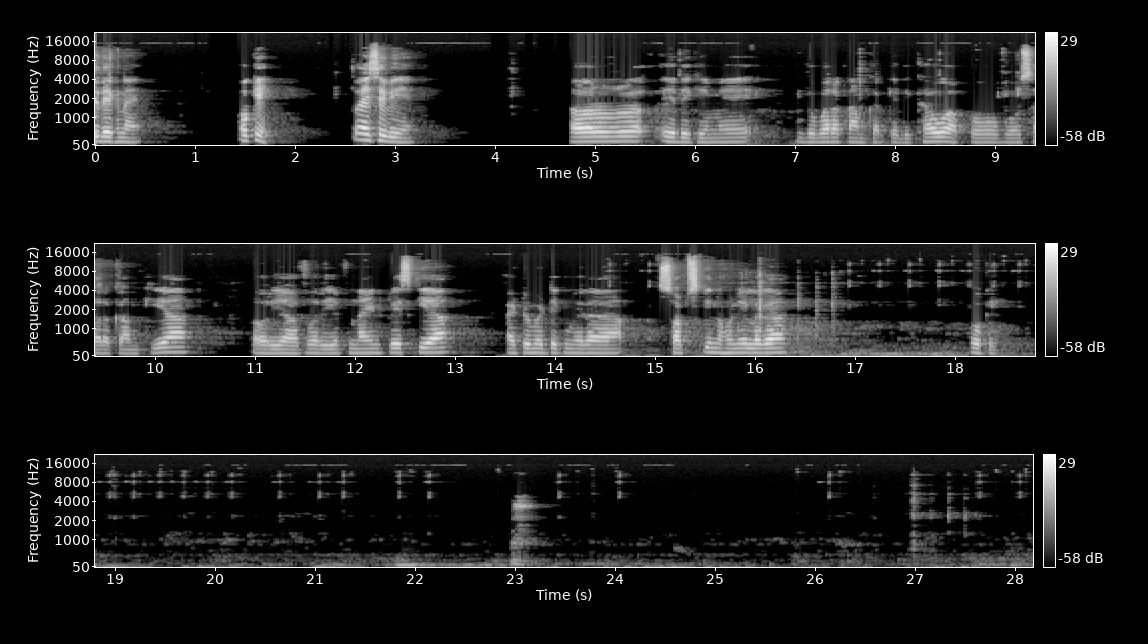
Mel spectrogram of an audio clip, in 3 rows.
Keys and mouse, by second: 2.3 ctrl+d, 5.3 m, 5.7 click, 7.3 ctrl+t, 8.3 shift+click, 9.1 Return, 9.6 ctrl+shift+e, 11.5 F8, 14.5 click, 16.0 KP_0, 16.8 click, 18.7 space, 18.8 click, 19.7 space, 20.1 click, 20.9 space, 21.2 click, 22.9 space, 23.3 click, 23.9 click, 25.8 space, 26.0 click, 27.5 click.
